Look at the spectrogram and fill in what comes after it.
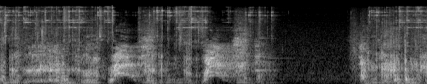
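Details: Two dogs, a German Shorthaired Pointer and a three-legged companion, fighting playfully over a squeaky duck toy, with quick harsh barks and growly grumbles, a brief pause, then more scuffling noise.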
